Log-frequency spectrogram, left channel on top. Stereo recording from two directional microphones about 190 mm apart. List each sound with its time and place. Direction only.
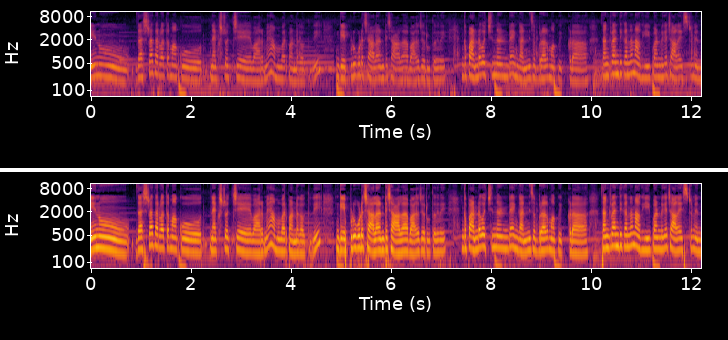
0.0 s a woman's voice: 50° right (ahead or behind)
